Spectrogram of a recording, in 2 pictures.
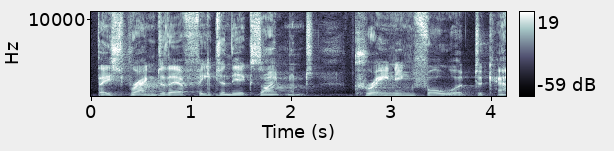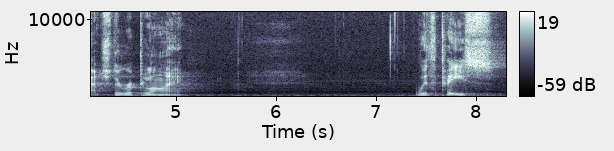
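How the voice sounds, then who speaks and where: A man reading a solemn, dramatic narration in a deliberate, emphatic oratorical way. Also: lowish voice, lively intonation, sharp tone. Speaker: reader at a church service. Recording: long hall reverb.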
